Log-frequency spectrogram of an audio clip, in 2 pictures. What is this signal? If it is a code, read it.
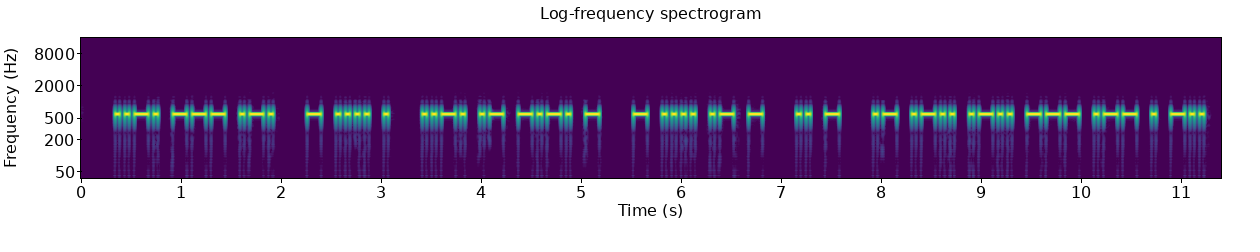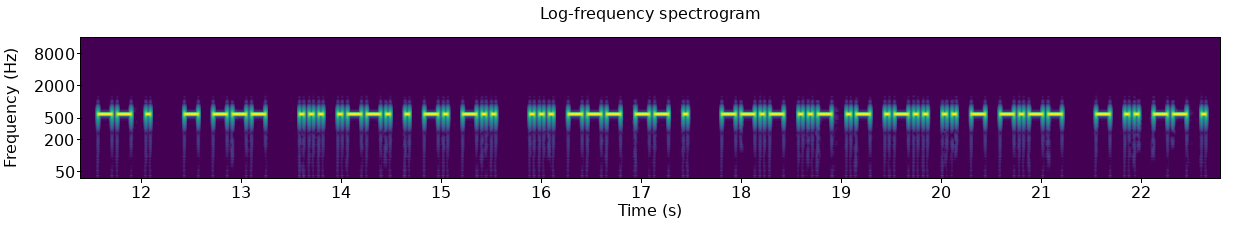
Morse code, heard as a keyed tone, about 25 wpm, 600 Hz. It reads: FOR THE FACT THAT IT ALLOWED ME TO SPEND SOME QUALITY TIME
